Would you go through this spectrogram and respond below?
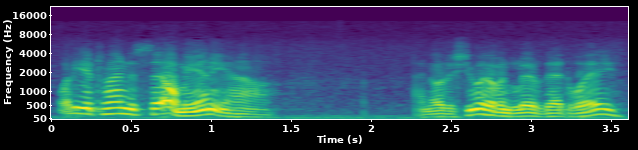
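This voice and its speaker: Bitter, tough-talking young veteran. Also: male voice, mid-range voice, big pitch swings, fast, husky. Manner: clipped, sardonic, slangy. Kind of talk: old-time radio drama acting. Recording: dull, noisy vintage radio recording.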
